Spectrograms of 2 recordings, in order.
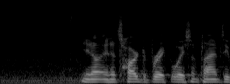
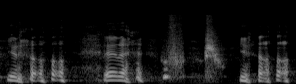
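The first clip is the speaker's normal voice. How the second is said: laughing; 7 semitones higher, 4 dB louder than usual. Real, not acted. Laughs after acted quote.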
